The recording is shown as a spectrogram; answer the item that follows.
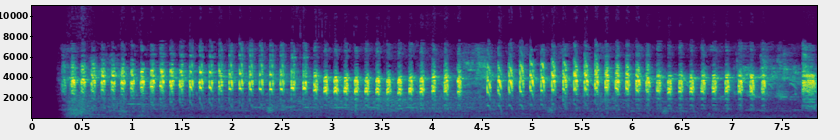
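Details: Long-tailed shrike (pentet) with rich song content, used as a master recording for training magpie-robins. A fast, steady series of harsh, pulsed chattering notes runs unbroken for about eight seconds.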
